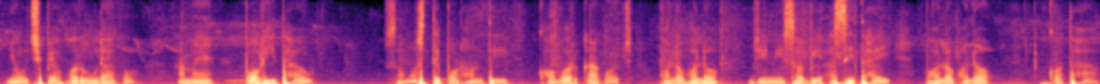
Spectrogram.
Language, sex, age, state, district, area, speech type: Odia, female, 18-30, Odisha, Nuapada, urban, spontaneous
